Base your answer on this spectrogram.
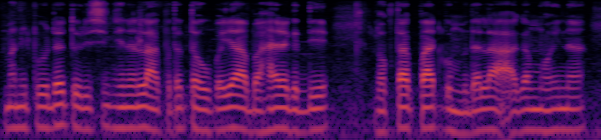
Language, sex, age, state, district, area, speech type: Manipuri, male, 18-30, Manipur, Thoubal, rural, spontaneous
